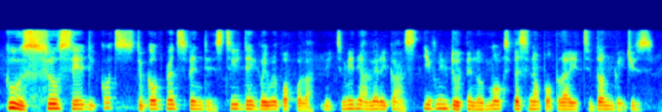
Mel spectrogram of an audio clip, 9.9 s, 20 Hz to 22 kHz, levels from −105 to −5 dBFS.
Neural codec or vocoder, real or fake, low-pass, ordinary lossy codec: codec, 16 kHz, 1.1 kbps, Voila-Tokenizer; fake; 7.2 kHz; none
